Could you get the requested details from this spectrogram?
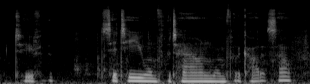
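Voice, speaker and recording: Soft-spoken and somewhat breathy, a woman with a very deep, low pitch and a dark, mellow tone speaks at a fairly quick pace with fairly even intonation. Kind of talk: ASMR board game playthrough narration.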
